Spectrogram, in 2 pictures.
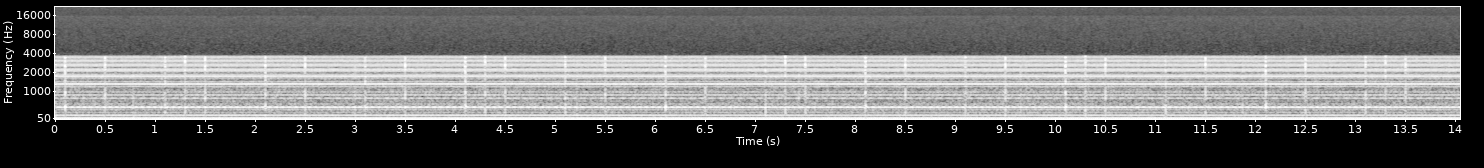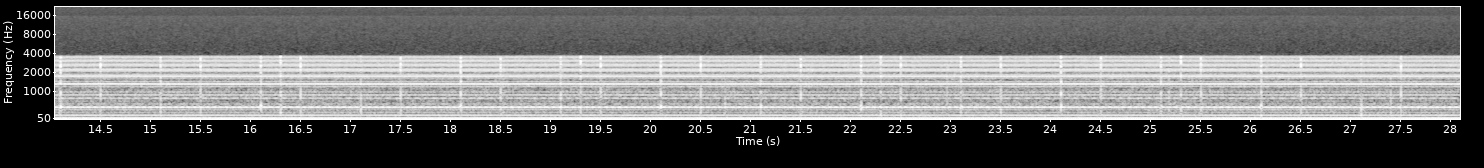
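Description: Near silence: a faint, steady electrical hum of many unchanging tones, with no sound of the match.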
